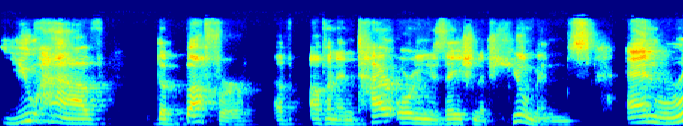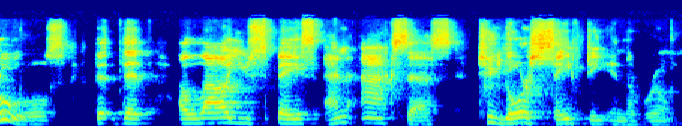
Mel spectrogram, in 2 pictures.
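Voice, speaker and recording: A man speaking as a guest in a casual interview, thinking aloud with frequent restarts and fillers, with animated bursts now and then. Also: fairly high pitch, measured pace. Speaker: guest, theater company facilitator.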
